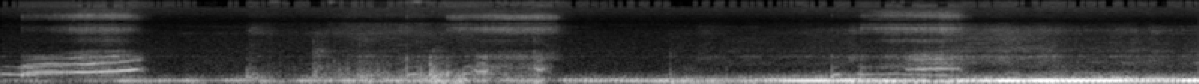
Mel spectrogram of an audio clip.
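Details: Sleeping cat snoring: soft, low, rhythmic rumbling breaths with faint squeaky noises at times.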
